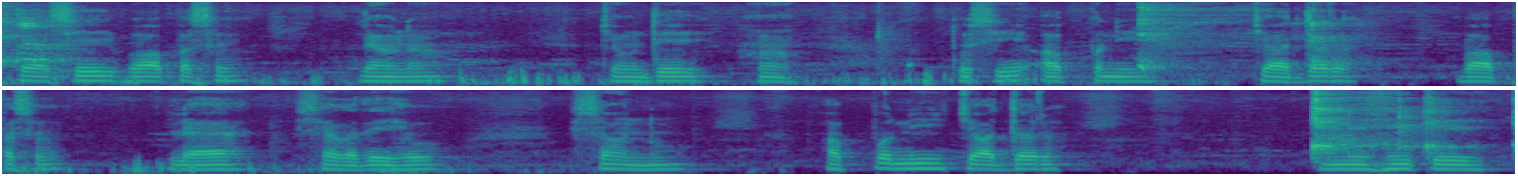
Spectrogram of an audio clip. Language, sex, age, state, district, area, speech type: Punjabi, male, 45-60, Punjab, Pathankot, rural, spontaneous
